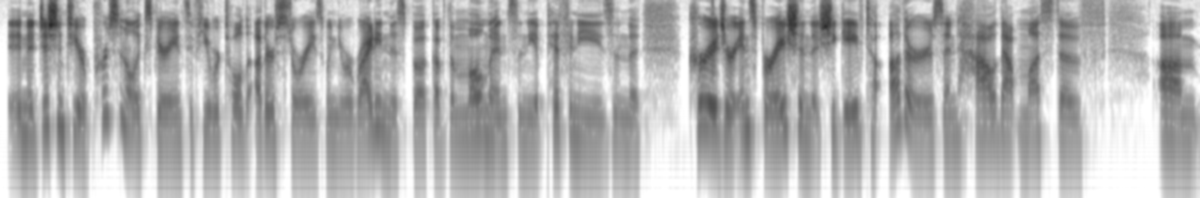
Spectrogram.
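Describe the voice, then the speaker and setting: A woman interviewing a guest on public radio, asking long, searching questions with many pauses and fillers. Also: fairly low pitch, fairly bright tone, clear, resonant tone, no echo, studio quality.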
